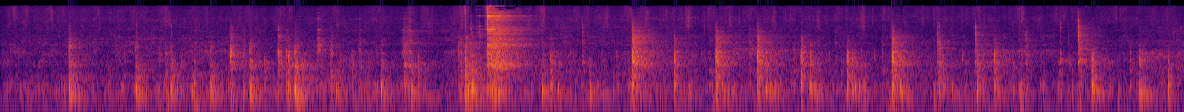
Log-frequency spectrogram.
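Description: A ratchet wrench clicks in quick, repeated bursts as a bolt is turned.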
